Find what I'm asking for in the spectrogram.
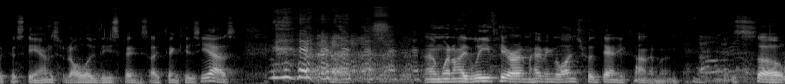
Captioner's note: laughter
